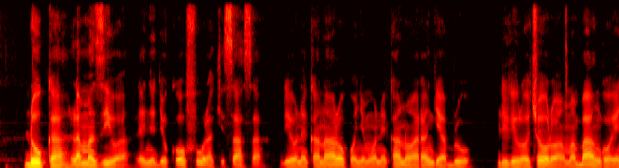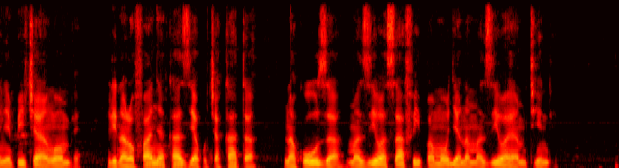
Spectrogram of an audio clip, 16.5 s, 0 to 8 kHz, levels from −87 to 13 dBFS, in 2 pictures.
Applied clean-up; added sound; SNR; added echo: none; none; none; none.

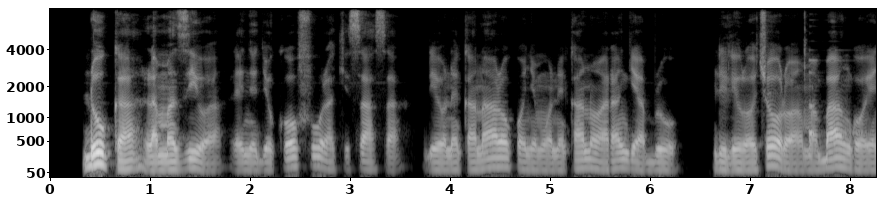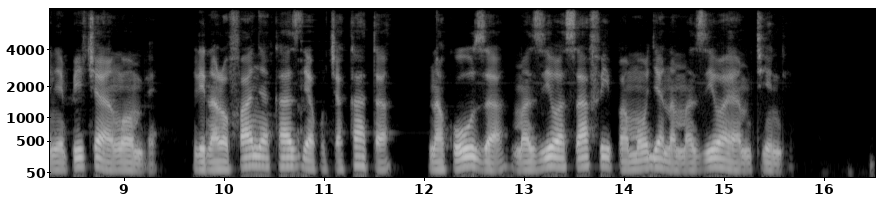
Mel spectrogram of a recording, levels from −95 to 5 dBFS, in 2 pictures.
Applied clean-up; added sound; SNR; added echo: neural mask model DeepFilterNet 3.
